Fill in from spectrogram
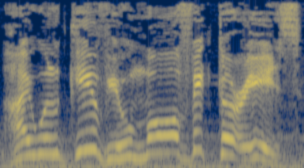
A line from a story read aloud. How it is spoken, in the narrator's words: Savang La cried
